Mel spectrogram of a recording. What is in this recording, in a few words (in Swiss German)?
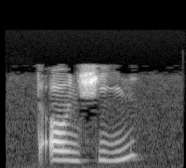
"anschiin", Bas Rhin; vin; l’apparence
